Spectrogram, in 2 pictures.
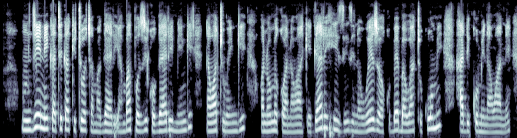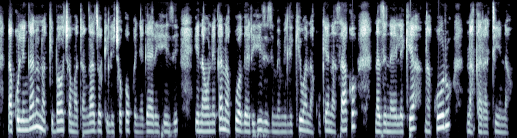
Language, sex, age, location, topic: Swahili, female, 25-35, Nairobi, government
